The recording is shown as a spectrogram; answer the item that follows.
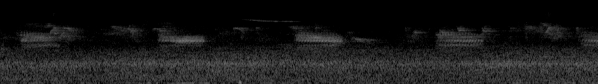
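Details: Begging juvenile common starling, likely soon fledging, hungry and receiving food: scratchy, hoarse bursts roughly every second, uneven in length, with a faint thin whistle overhead and steady background noise.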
